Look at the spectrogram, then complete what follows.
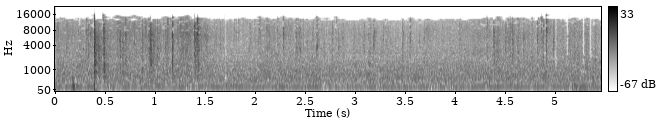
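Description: Newborn elephant calf and its mother stepping over dry twigs and sand, with a few sharp crackles and snaps in the first second or so. A steady low hum and a soft hiss run underneath.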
